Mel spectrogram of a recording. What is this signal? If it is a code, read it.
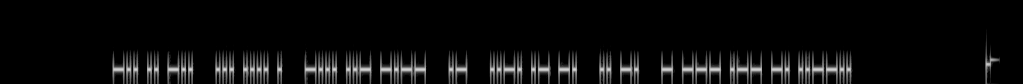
Morse code, heard as a keyed tone, about 34 wpm, 700 Hz. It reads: DID SHE BUY A FAN IN TOWN?
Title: Sentences from Top 1300 Words 35wpm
